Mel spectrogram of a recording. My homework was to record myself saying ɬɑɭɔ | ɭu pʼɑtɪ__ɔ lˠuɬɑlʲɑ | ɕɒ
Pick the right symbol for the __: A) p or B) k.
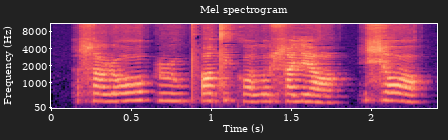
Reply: B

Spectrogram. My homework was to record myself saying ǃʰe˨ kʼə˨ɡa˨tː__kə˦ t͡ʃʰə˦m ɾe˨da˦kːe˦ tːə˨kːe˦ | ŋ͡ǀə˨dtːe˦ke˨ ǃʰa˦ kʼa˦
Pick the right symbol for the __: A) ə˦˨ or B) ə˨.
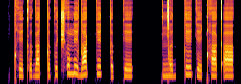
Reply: B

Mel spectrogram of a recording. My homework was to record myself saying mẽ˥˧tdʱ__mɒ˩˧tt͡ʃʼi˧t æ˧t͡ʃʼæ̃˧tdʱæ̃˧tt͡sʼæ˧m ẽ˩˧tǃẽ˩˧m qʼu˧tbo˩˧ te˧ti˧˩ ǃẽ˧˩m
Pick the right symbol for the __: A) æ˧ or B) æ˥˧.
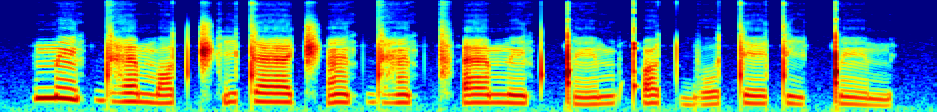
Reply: A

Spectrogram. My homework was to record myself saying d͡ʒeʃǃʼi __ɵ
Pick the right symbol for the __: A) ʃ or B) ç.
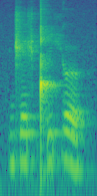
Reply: B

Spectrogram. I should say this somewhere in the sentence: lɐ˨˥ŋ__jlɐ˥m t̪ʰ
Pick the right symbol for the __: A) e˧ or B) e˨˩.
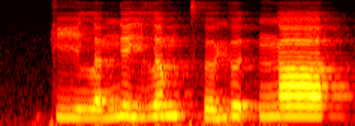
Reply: A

